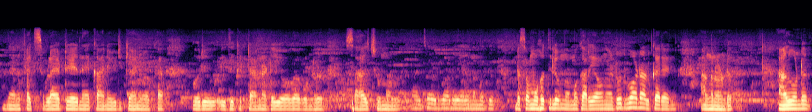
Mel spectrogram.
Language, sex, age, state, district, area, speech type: Malayalam, male, 30-45, Kerala, Alappuzha, urban, spontaneous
